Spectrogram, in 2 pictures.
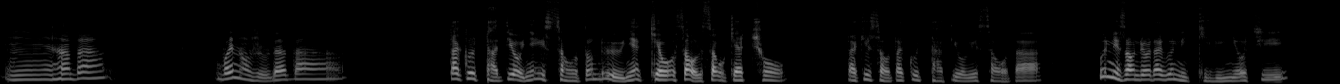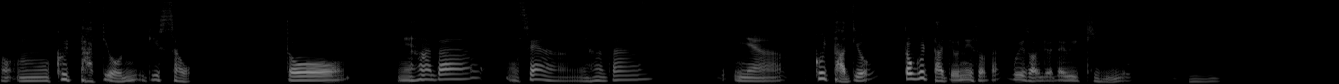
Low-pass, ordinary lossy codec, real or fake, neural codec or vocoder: none; none; real; none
